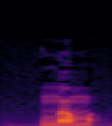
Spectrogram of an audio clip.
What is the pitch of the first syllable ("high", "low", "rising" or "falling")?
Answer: high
